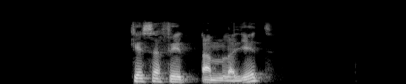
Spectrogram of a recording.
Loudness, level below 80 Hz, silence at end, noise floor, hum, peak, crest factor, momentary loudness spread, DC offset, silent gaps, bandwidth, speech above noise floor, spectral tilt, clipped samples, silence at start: -17 LUFS; -54 dBFS; 1.35 s; under -90 dBFS; none; -2 dBFS; 18 dB; 4 LU; under 0.1%; none; 7.8 kHz; over 74 dB; -5.5 dB/octave; under 0.1%; 1.3 s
